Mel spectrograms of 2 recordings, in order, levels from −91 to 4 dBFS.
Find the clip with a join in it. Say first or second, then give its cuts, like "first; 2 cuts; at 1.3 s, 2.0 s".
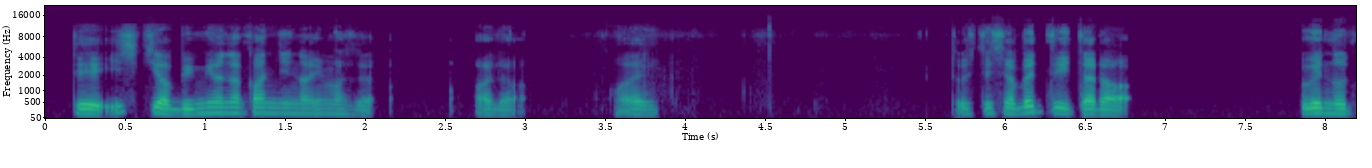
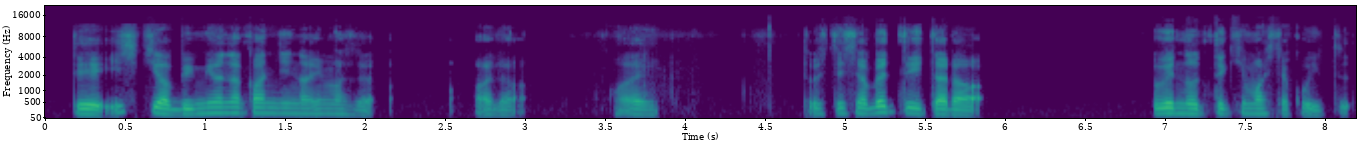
second; 1 cut; at 4.6 s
